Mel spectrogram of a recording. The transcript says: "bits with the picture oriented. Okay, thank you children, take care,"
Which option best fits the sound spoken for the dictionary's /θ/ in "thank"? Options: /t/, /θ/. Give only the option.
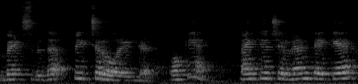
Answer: /t/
